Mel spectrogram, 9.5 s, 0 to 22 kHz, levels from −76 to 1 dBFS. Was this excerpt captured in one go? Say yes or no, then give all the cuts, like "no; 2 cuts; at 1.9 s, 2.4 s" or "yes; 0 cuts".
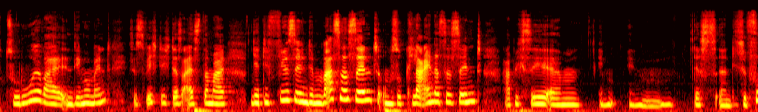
no; 2 cuts; at 3.1 s, 7.8 s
